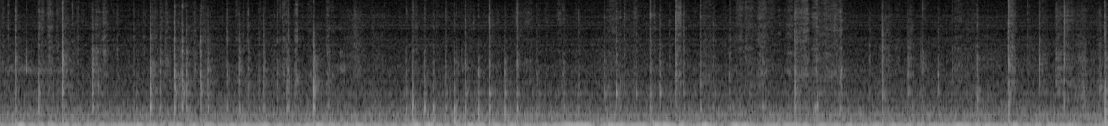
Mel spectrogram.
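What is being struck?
Cardboard box.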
